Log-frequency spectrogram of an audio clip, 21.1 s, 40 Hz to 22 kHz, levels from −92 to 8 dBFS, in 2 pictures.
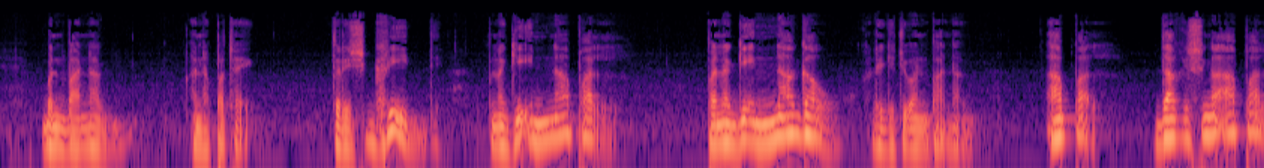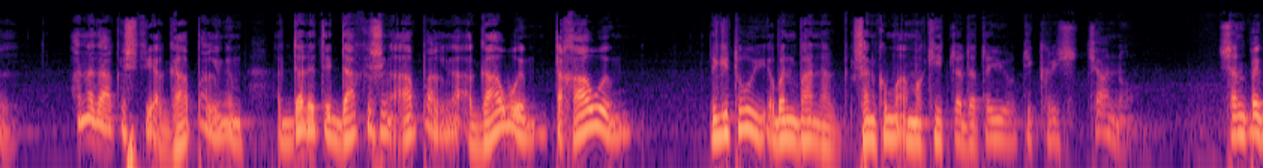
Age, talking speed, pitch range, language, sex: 50-69, 110 wpm, 95-130 Hz, Filipino, male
